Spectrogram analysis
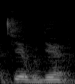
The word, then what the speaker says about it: Ceebu Jën: It is Ceebu Jën. Ceebu Jën. That's how you say it in your language.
